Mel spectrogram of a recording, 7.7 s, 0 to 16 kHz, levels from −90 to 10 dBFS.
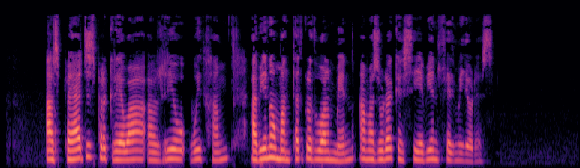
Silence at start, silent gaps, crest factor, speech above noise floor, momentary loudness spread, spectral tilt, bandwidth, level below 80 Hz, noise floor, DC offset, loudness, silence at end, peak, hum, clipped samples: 0.6 s; none; 20 dB; 53 dB; 12 LU; -5.5 dB/octave; 11.5 kHz; -68 dBFS; -73 dBFS; under 0.1%; -20 LUFS; 1.2 s; -2 dBFS; none; under 0.1%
